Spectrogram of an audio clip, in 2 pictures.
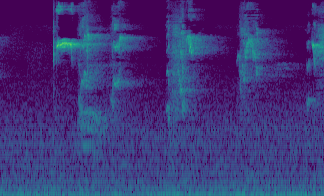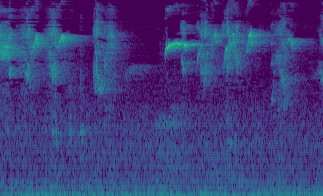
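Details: Blue-crowned hanging parrot calls used as a lure: very high, thin, squeaky and twittering notes in irregular bursts about every second, over faint low background noise.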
